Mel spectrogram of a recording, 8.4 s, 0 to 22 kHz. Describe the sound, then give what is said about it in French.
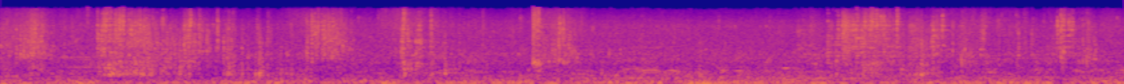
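Busy fish market ambience at the port of Marseille in April 2024: a steady wash of crowd noise with indistinct voices of fishmongers chatting as they cut their fish, punctuated by sharp clattering knocks and occasional splashes throughout. “Vous voyez là, je me vois et port de Marseille, les marchands de poissons qui discutent, hein, qui sont en train de couper leurs poissons”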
